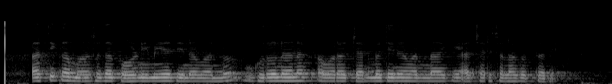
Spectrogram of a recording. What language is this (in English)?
Kannada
